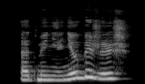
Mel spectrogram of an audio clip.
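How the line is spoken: Laughing. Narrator (Russian): Саша засмеялся

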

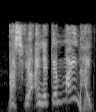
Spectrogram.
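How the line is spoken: Roared. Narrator (German): brüllte Frodo

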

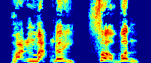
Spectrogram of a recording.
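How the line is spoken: Roar. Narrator (Vietnamese): Kim Giáp Sĩ, tiếng gầm của hắn

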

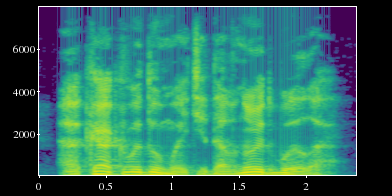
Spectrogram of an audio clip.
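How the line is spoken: Hoarse, dejected. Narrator (Russian): Хриплый голос Богута звучал угнетенно

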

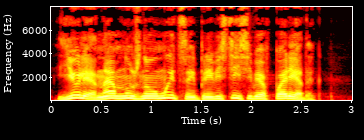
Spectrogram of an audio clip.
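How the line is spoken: Stern. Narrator (Russian): строго сказал Васин

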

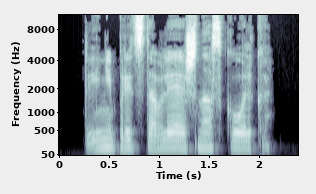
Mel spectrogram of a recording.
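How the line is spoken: Sigh. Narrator (Russian): вздохнул брат

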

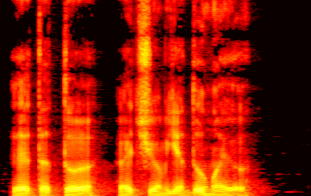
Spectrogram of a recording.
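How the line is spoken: Wheezing. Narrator (Russian): прохрипел

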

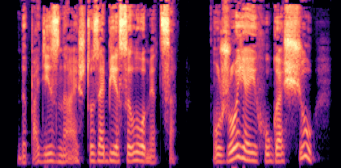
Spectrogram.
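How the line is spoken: Threatening promise. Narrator (Russian): грозно пообещал он

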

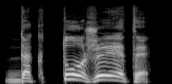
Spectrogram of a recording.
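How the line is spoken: Startled full-throated yell. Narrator (Russian): Я, как обожженный, заорал во все горло

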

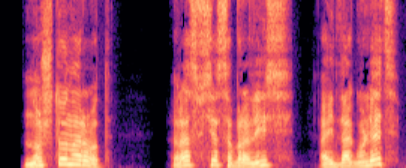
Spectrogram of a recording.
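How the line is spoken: Loud. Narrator (Russian): произнес я громко

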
